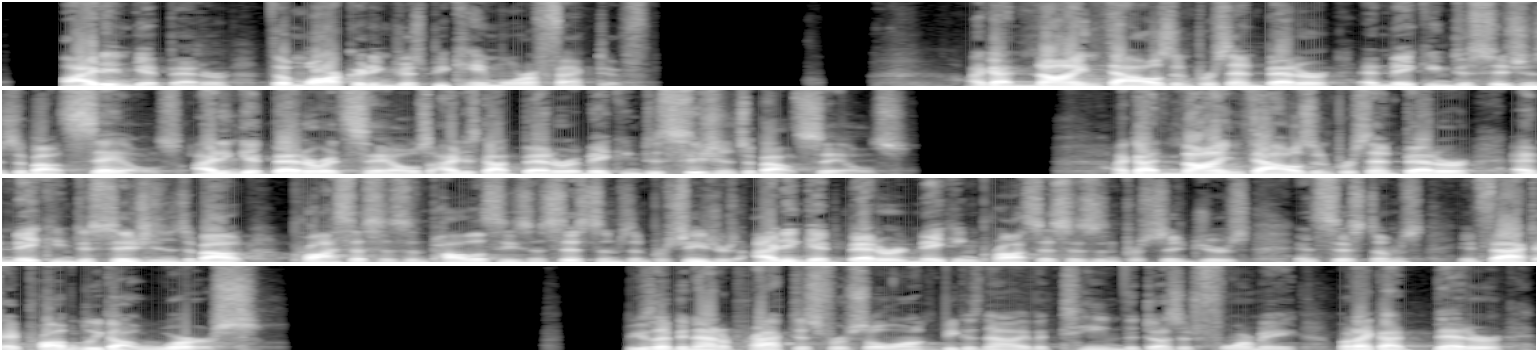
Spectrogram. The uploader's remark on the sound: addressed his members at a Live Quarterly Meeting in West Palm Beach, Florida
